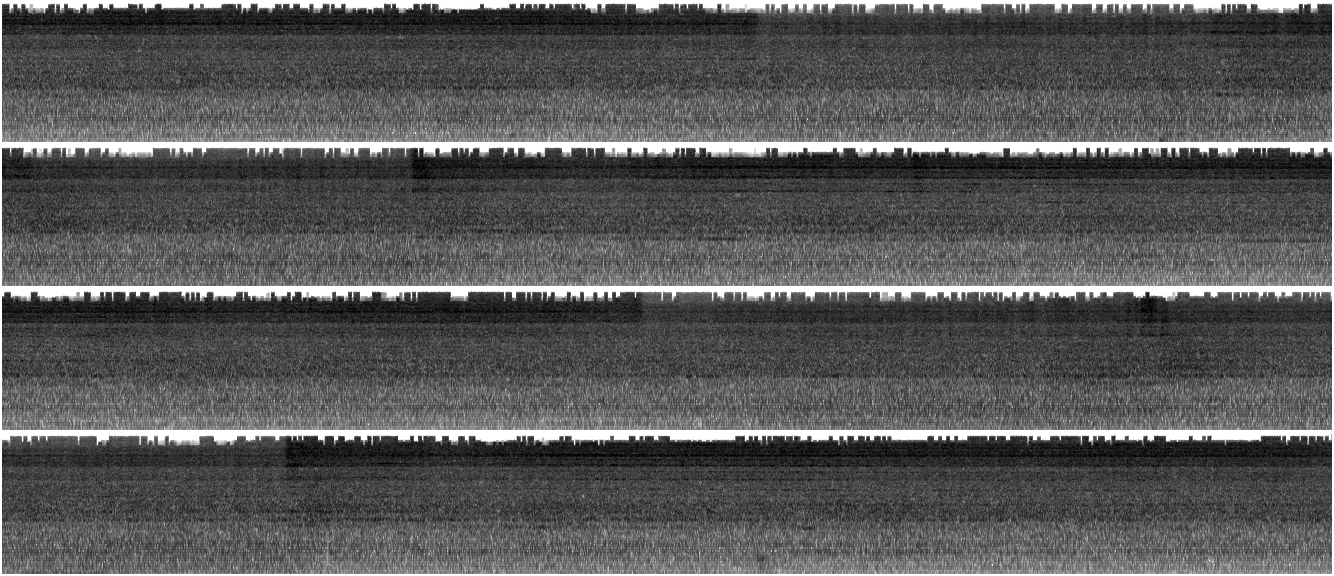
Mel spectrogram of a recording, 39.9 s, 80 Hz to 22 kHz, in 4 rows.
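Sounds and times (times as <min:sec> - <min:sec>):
saw cutting wood: 0:00.0 - 0:39.9
engine drone: 0:05.9 - 0:19.4, 0:24.9 - 0:35.8.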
